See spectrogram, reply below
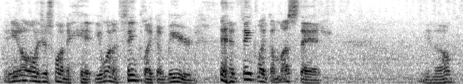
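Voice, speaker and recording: A caricature artist hosts a drawing livestream, his medium-pitched voice animated and at a normal speed. His tutorial is easygoing and folksy, aimed directly at viewers with plenty of encouragement. The room noise in the recording is clearly noticeable.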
